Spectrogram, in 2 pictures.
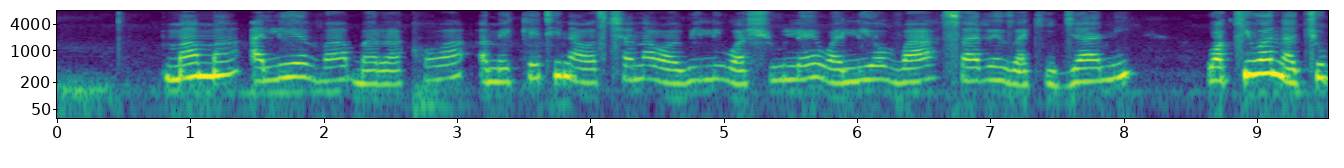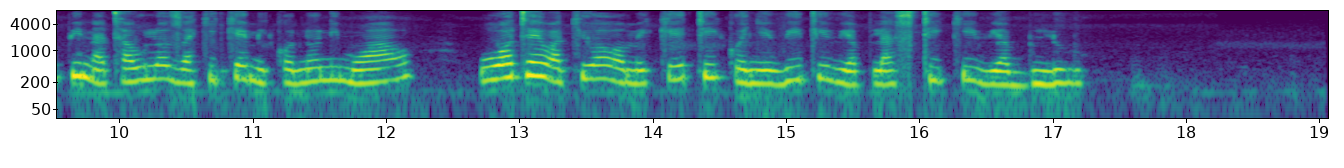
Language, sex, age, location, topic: Swahili, female, 18-24, Nairobi, health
